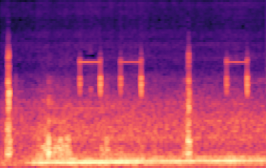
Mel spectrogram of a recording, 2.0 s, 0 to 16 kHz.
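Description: DJI Mini 3 Pro drone hovering just above the ground in a forced landing, its motors giving a steady low hum. Over it, the remote controller sounds high double warning beeps about once a second for critically low battery.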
